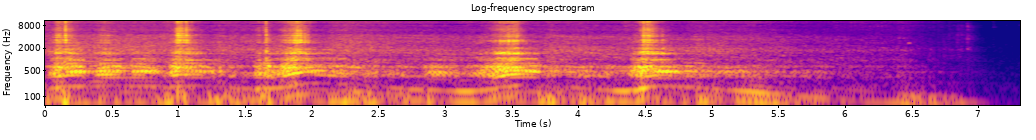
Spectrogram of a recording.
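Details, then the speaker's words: Porsche 986 Boxster S cold start after installing a second-hand eBay cat-back muffler, internals suspected blown out: idle broken by sharp revs with raspy booming drone; loud exhaust. "pretty loud."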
